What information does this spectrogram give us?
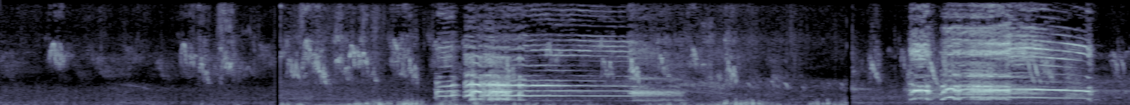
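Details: Farm rooster crowing twice, each a loud, harmonic, drawn-out cock-a-doodle-doo lasting two to three seconds, separated by several seconds of low rumbling background noise and soft clucks.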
